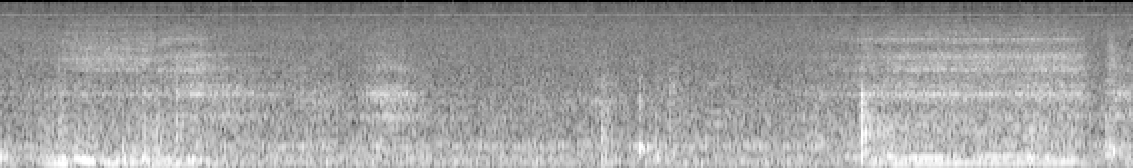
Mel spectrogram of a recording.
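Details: Man snoring during sleep: a few low, rattling snore sounds over steady room noise, with a faint click or two.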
